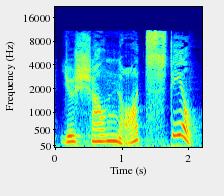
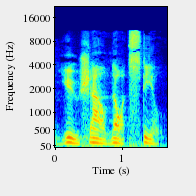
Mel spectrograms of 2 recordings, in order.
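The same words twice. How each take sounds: First: It is said as a reassuring promise. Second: It is said as a stern command.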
